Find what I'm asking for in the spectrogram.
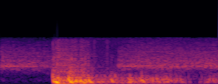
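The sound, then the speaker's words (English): A cannon fires once. A sudden deep boom gives way to a rough, rumbling tail that lasts over a second. “Did you just shoot yourself out of a cannon?”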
